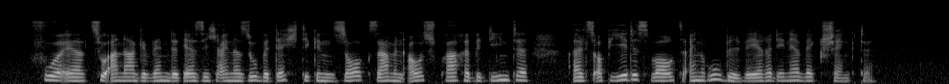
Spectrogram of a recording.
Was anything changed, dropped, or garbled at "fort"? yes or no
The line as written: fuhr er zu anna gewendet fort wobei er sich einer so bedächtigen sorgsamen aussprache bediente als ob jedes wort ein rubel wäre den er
yes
